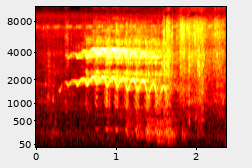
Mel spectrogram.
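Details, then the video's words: Horse said to know its own name neighs in response to it: a loud whinny with a quavering, wavering tone over about one and a half seconds, trailing off, with a few faint knocks afterward. "kabayong alam ang kanyang pangalan"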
